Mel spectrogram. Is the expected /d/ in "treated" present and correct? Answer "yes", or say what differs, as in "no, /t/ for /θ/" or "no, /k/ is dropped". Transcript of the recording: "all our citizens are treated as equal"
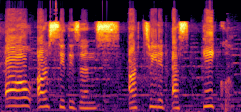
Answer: yes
